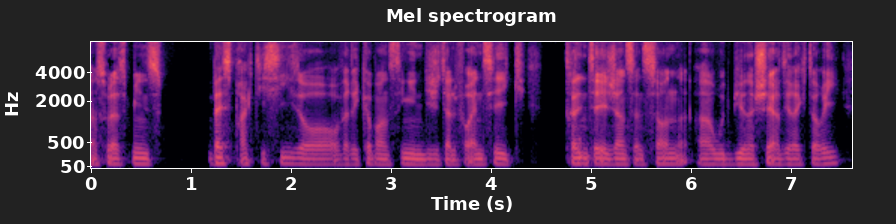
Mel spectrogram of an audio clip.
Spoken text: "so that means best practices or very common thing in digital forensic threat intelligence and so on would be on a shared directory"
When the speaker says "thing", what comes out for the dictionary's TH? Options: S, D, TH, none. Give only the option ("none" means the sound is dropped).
S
